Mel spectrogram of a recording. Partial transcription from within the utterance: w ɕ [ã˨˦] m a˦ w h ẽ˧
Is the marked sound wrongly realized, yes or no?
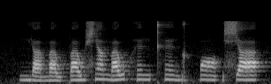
yes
